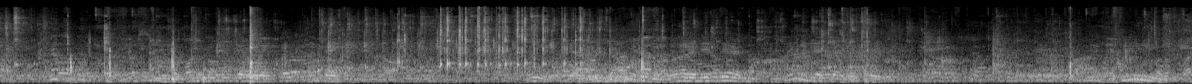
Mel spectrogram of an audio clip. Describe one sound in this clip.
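Plastic game pieces click as they are slid and set down on a board.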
